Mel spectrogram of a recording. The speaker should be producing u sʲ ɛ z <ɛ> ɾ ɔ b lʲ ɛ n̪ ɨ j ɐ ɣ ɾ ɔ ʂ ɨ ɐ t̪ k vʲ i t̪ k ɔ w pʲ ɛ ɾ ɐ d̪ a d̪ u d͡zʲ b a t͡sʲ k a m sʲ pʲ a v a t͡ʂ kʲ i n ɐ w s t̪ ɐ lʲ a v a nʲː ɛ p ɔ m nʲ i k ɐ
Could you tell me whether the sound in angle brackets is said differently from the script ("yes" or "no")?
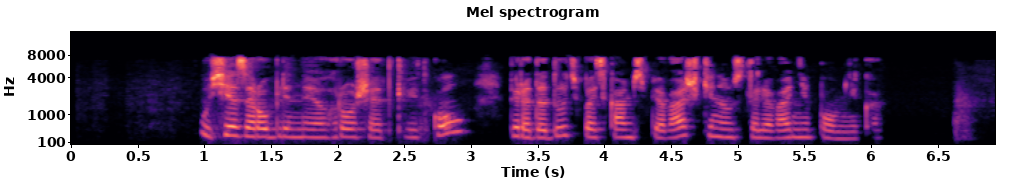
yes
